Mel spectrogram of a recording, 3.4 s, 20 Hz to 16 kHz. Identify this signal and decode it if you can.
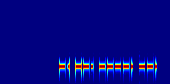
Morse code, heard as a keyed tone, about 30 wpm, 700 Hz. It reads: NG9G
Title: USA Call Signs - 4 Characters - 4x Character Spacing - 30wpm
